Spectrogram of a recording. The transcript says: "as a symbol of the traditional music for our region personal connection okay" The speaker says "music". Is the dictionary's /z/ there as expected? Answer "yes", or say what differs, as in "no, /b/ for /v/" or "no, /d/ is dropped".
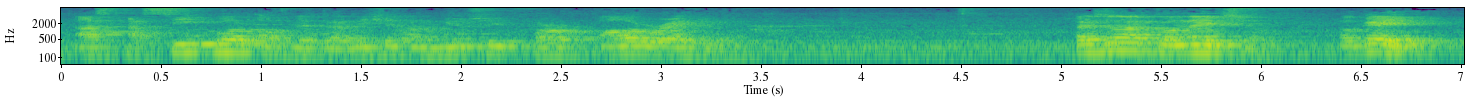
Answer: no, /s/ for /z/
